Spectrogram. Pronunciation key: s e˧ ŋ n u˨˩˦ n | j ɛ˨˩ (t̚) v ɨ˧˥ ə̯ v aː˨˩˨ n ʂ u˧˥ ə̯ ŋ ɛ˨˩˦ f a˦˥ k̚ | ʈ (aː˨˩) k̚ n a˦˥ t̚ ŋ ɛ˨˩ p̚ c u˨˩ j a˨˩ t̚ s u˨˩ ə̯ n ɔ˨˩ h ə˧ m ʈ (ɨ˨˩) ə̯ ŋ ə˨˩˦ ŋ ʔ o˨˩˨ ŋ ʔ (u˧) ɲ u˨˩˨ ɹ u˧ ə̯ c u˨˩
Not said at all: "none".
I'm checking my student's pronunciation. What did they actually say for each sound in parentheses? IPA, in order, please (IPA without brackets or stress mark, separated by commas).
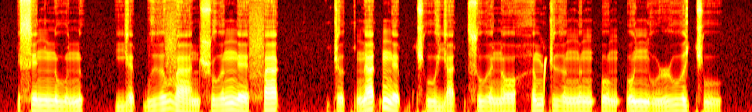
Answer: p̚, əː˨˩, ɨ˨˩, o˧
